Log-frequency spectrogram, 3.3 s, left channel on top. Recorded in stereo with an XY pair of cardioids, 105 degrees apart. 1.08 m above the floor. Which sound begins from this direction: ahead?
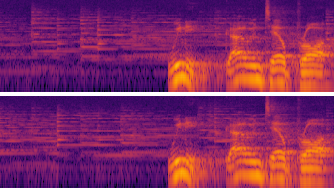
A man speaking, at 1.7 s.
